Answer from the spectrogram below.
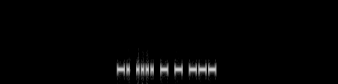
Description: Morse code, heard as a keyed tone, about 53 wpm, 700 Hz. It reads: NHTTO
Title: Code Groups - 5 Letters - 50wpm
